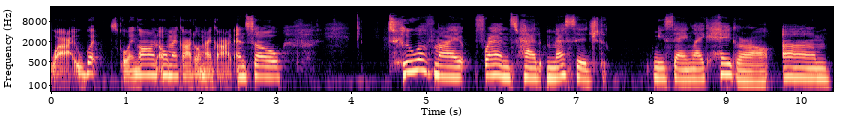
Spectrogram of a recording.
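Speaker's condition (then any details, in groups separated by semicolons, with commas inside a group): Stutter; severe in high school around age 17, fear of talking and communicating; prolonged sounds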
